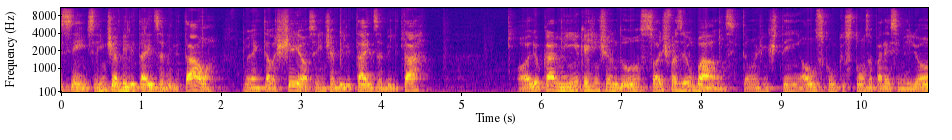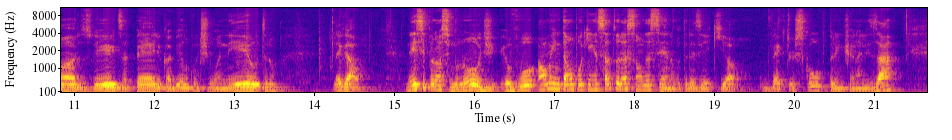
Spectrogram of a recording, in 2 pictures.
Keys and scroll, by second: 2.9 ctrl+f, 3.7 ctrl+d, 4.4 ctrl+d, 5.8 ctrl+d, 6.5 ctrl+d, 8.0 ctrl+d, 8.4 ctrl+d, 13.8 ctrl+d, 14.4 ctrl+f.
